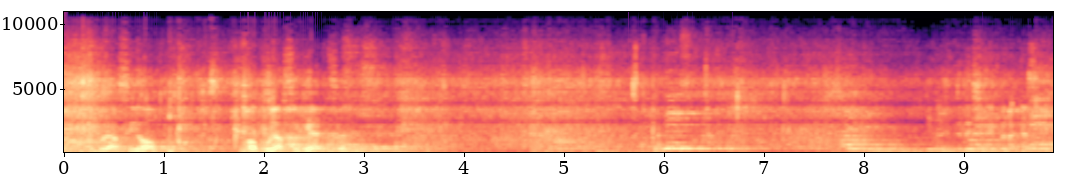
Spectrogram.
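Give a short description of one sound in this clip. Water splashes and laps in an echoing pool.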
